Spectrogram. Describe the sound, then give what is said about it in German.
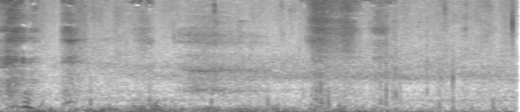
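Heavy, labored breathing, a few loud breaths and snorting inhales as someone catches their breath, with no talking. “Und da ist es einmal, ich muss kurz wieder schnaufen, es tut mir leid.”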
